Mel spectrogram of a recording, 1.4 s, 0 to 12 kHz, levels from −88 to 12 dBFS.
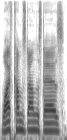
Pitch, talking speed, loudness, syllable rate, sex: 155 Hz, 220 wpm, -17 LUFS, 4.6 syllables/s, male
